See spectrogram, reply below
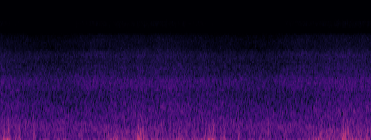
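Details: Gusting wind buffets the microphone on a coastal headland, producing low rumbling thumps and steady hiss with no animal calls.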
